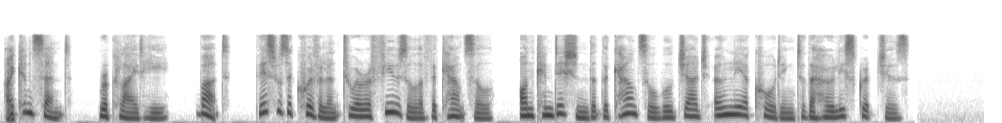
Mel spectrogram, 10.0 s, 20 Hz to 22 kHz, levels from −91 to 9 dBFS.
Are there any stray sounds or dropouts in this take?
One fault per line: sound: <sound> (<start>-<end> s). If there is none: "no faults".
no faults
